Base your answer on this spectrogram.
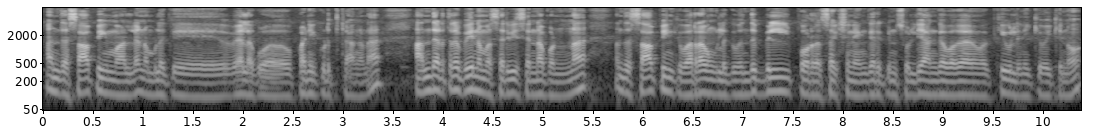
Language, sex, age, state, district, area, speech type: Tamil, male, 60+, Tamil Nadu, Sivaganga, urban, spontaneous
